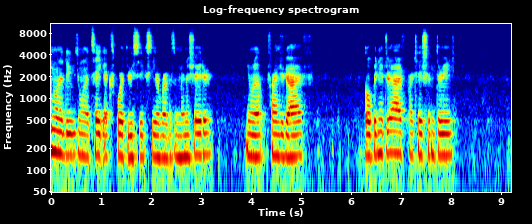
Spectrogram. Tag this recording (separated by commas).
Speech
